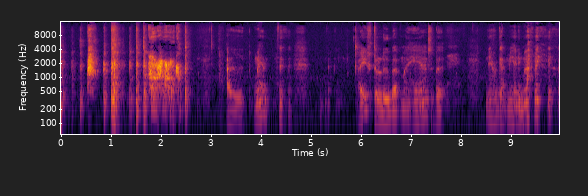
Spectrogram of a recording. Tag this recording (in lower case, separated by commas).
speech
